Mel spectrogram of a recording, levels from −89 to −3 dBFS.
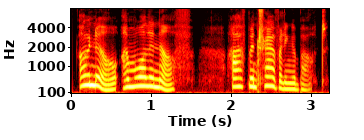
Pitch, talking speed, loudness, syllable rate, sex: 260 Hz, 165 wpm, -15 LUFS, 5.6 syllables/s, female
